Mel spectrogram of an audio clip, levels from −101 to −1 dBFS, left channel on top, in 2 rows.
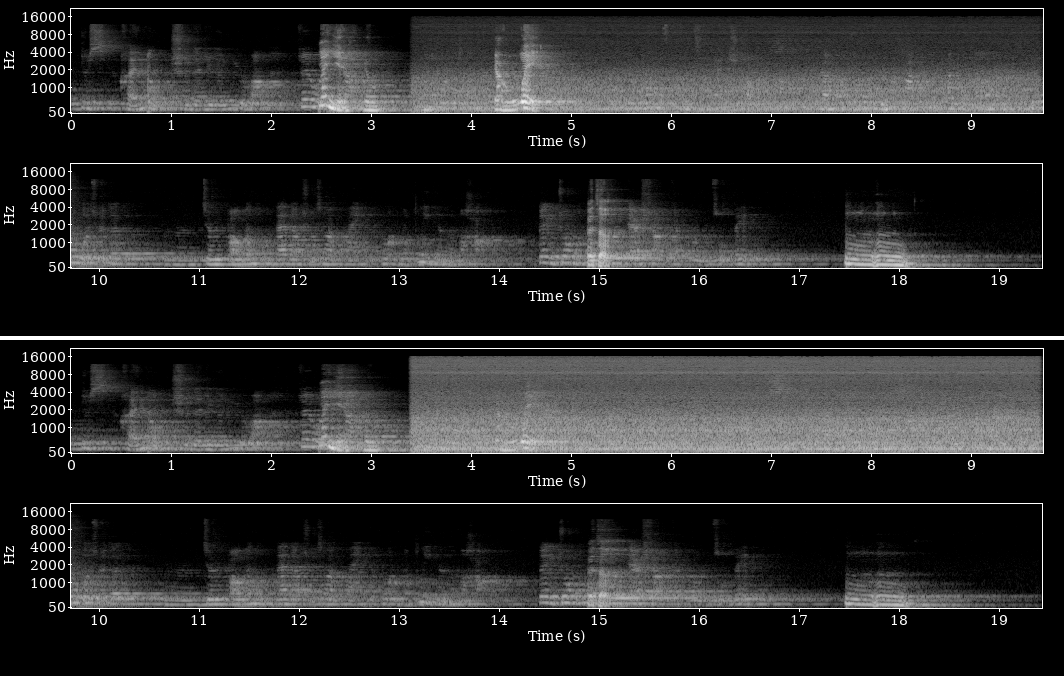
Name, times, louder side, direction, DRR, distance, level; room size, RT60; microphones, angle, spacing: voice 1, 0.1-2.0 2.3-3.1 3.5-5.0 5.5-7.2 7.5-10.3 10.6-14.0 14.4-16.6, left 1 dB, 45° left, -1 dB, 3.0 m, -41 dB
voice 2, 2.5-3.1 3.5-3.6 4.2-4.7 14.9-15.1 17.5-18.2, left 7 dB, 75° left, 12 dB, 0.4 m, -23 dB
sound 1, 3.4-9.7, right 7 dB, 75° right, 0.4 m, -33 dB
15.5 x 13.0 x 5.3 m, 2.3 s
head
